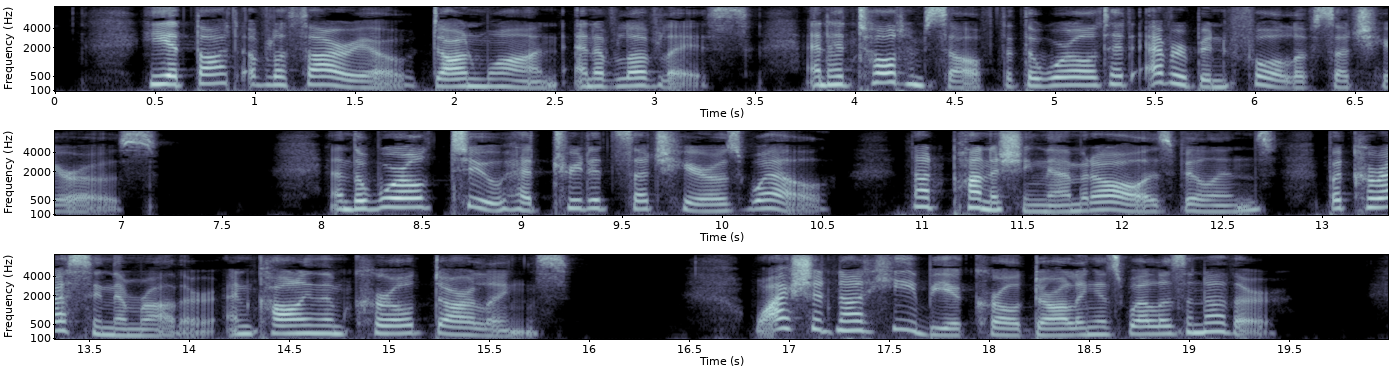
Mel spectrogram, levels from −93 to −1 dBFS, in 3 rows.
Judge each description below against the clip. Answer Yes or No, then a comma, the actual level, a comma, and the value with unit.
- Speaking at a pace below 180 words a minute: No, average, 185 wpm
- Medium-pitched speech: No, high, 225 Hz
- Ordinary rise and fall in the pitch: Yes, average, 4.4 semitones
